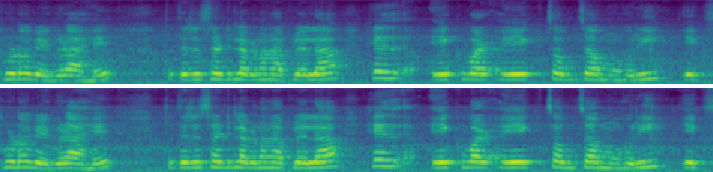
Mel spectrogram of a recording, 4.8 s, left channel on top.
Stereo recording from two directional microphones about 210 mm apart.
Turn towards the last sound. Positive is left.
turn(degrees=-15)  # may be behind; listen again after turning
